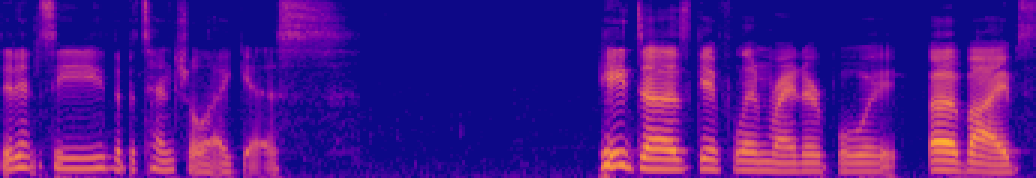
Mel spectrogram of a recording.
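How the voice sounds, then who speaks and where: Speaking very slowly with an American accent, the voice leaves long, frequent pauses. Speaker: streamer. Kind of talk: gameplay commentary. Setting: live stream.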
